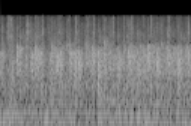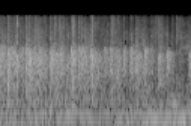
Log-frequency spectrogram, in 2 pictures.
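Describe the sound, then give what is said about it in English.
Loud audience applause welcoming a speaker at a legal panel event. The dense, steady clapping continues unbroken throughout. “So would you please give a warm welcome to our first speaker, Mr. Richard Samp.”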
